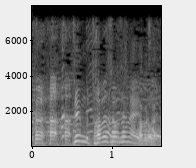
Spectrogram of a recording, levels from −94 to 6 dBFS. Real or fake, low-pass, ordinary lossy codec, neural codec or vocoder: real; 7.2 kHz; none; none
